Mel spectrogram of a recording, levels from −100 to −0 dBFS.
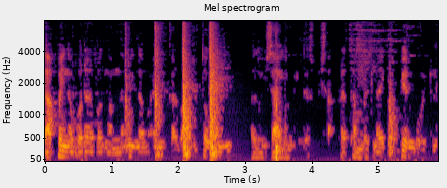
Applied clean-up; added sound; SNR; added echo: classical method spectral subtraction.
